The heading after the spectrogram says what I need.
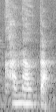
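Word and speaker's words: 愛の歌: 愛の歌と書いて「かなうた」と読むんですが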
